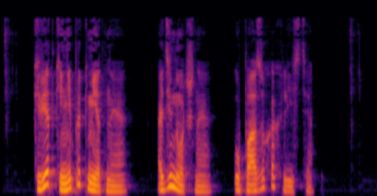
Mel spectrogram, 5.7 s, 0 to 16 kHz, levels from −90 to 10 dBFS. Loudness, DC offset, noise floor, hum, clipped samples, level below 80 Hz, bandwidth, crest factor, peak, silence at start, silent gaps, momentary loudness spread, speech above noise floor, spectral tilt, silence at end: -19 LUFS; under 0.1%; -63 dBFS; none; under 0.1%; -46 dBFS; 11.5 kHz; 18 dB; -2 dBFS; 0.5 s; none; 19 LU; 45 dB; -7.5 dB/octave; 0.95 s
